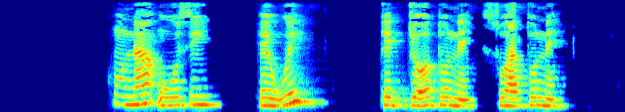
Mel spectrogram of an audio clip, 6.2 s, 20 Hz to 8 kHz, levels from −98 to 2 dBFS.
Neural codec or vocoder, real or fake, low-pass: none; real; 7.2 kHz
